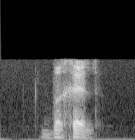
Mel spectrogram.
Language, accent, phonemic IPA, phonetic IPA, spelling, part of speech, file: Armenian, Eastern Armenian, /bəˈχel/, [bəχél], բխել, verb, Hy-բխել.ogg
- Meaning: 1. to pour out, flow out 2. to emit, radiate, give off 3. to come forth, come out, issue 4. to blow out of, emanate 5. to yield, give, produce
